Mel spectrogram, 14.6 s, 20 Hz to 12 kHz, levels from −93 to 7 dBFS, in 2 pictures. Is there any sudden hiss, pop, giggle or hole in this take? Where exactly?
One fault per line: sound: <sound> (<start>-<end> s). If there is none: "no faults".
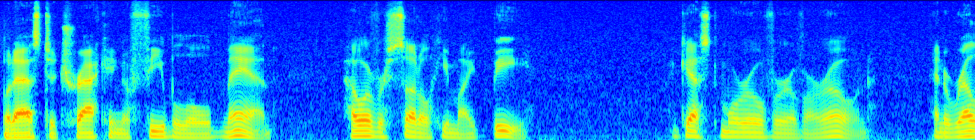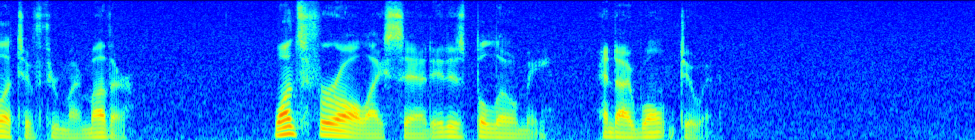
no faults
